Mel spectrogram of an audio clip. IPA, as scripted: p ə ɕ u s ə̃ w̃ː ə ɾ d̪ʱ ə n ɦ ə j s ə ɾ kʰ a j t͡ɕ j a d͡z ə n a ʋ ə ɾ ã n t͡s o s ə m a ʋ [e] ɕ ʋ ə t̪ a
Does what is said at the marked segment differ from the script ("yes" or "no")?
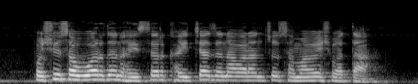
no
